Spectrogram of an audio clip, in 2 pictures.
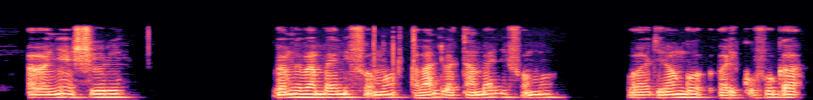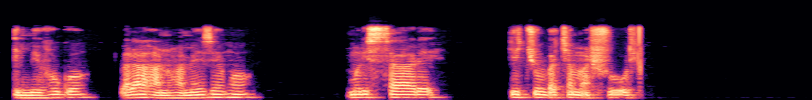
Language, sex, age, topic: Kinyarwanda, female, 50+, education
